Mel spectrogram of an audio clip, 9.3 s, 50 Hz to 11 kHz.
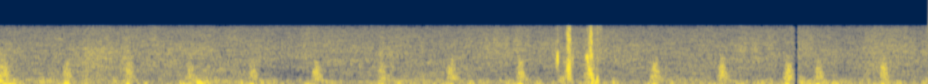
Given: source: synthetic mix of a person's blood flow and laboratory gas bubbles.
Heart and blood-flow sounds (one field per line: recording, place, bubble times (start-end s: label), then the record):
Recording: Doppler ultrasound of blood flow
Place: subclavian vein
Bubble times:
5.55-5.75 s: bubbles
5.86-6.02 s: bubbles
From the record:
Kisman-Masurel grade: 212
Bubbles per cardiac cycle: several, 3 to 8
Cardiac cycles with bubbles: 1 to 10%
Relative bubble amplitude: moderate (0.250 to 0.450)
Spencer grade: 1 (occasional bubble signal discernible with the cardiac motion signal, with majority of cardiac periods free of bubbles)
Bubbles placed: anywhere in the cardiac cycle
